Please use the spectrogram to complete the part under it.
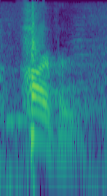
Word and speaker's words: Harvard: Harvard. Silent R. Harvard.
